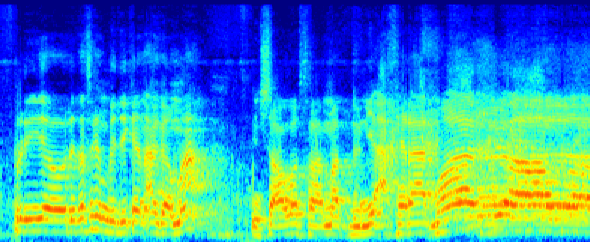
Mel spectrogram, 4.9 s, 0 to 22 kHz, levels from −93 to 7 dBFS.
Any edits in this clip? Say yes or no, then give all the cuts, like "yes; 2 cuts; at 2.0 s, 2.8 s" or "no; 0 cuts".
no; 0 cuts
